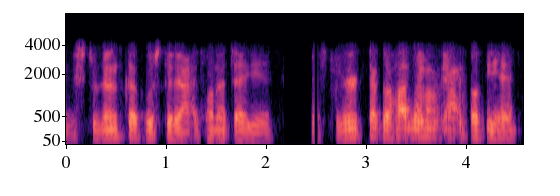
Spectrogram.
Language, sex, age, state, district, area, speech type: Urdu, female, 18-30, Bihar, Gaya, urban, conversation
